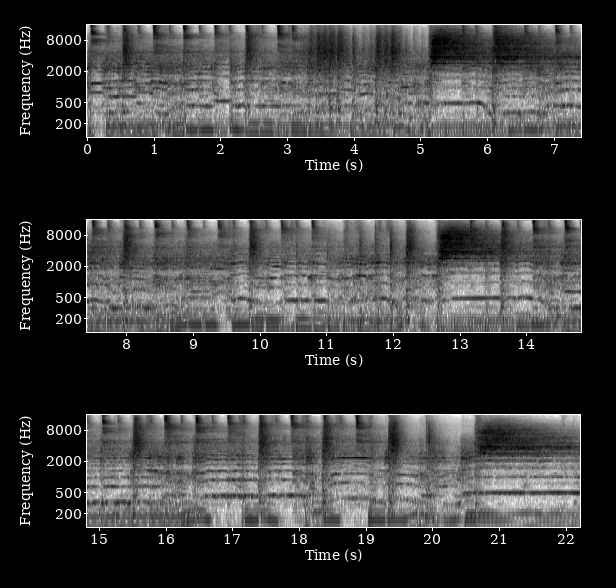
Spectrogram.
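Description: Live rock band playing an instrumental passage: guitars over a drum kit, loud and steady. Near the end the drumming thins out and a chord rings on.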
